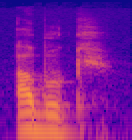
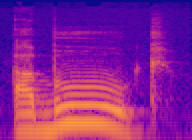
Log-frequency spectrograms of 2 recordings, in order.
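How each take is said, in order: First: The vowel after the b is short. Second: The vowel after the b is held long. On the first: The speaker calls it wrong. "on ne dira pas abouk" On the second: The speaker calls it right. "il faudra mettre deux temps pour pouvoir prolonger"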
